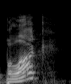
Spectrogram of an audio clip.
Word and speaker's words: Bullock: Yes, it's Bullock. It is not Bullock. It is Bullock.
